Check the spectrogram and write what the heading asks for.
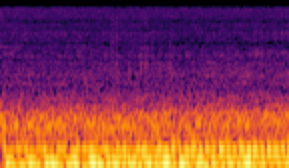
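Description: A riding lawnmower drives past a car in the middle of a parking lot, its engine a loud, low, throbbing motor hum that holds fairly constant as it moves past, with no voices.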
